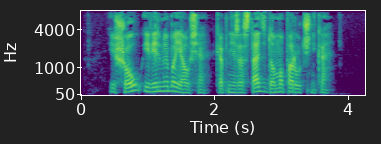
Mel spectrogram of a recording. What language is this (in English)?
Belarusian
